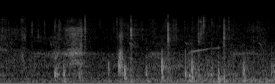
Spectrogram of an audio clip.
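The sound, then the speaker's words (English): A horse's hooves thud unevenly, churning through soft, muddy ground at a steady walking pace as its rider comes down a hill under gathering storm clouds, with a faint hiss of wind or rain behind and no talking. “The horse's hooves churn up the mud as he rides down to meet her.”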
